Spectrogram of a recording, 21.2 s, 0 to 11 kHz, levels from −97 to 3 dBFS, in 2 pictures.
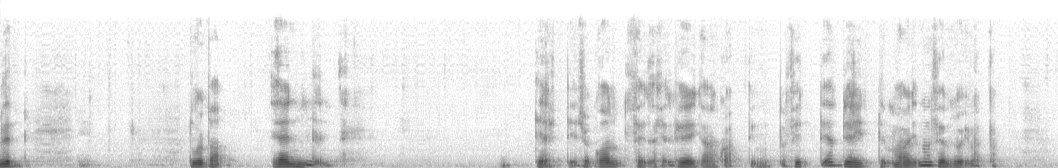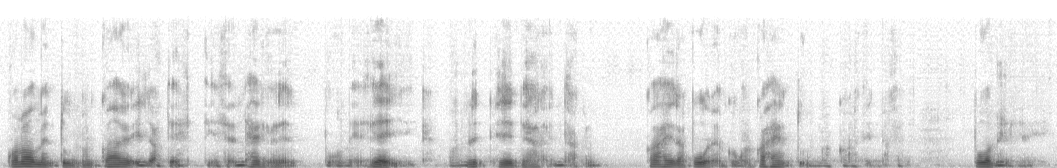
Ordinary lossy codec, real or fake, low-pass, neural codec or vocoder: none; fake; 9.9 kHz; autoencoder, 22.05 kHz, a latent of 192 numbers a frame, VITS, trained on one speaker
